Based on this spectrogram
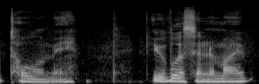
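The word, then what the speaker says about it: Ptolemy: for pronouncing that correctly there was a pea in front of that might not sound like it toll on me you have listened to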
